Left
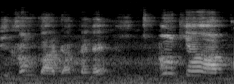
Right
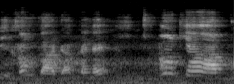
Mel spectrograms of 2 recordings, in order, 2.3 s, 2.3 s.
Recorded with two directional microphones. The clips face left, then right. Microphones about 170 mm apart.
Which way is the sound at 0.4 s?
45° right (ahead or behind).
